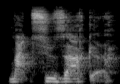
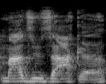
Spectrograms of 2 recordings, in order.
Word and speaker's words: Matsuzaka: Matsuzaka. Not Mazuzaka or Fukudome instead of Fukudomi.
